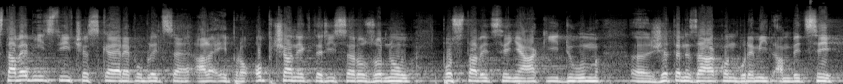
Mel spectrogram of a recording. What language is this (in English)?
Czech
